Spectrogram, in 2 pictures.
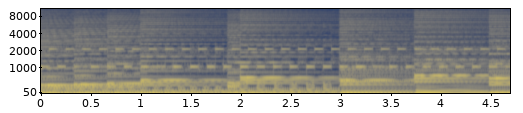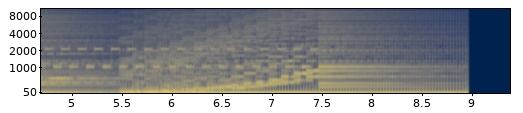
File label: Game Clear; bomberman 94; turbografx 16; pc engine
